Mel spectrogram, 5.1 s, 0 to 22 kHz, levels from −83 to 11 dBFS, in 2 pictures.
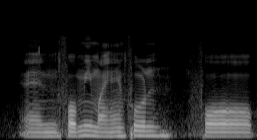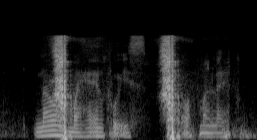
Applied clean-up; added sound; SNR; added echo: neural mask model Resemble Enhance denoiser.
